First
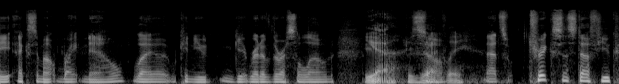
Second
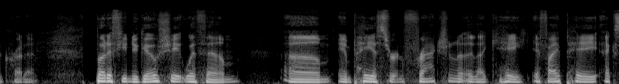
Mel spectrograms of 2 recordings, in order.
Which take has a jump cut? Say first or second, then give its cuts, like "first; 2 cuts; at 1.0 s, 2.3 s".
first; 2 cuts; at 3.6 s, 5.1 s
